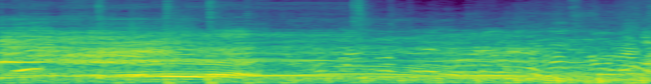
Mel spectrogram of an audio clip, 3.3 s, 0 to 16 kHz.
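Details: Sahiwal bull calves being sold to a Narsingdi buyer, Bangladesh, on 19 July: a drawn-out harmonic moo rises and falls in the first second, then fades under steady crowd chatter and bargaining voices.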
